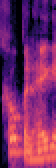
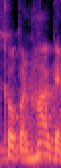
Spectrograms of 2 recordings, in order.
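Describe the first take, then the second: First: The name is pronounced the English way. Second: The name is pronounced the German way. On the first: "if you want the English mispronunciation" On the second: "if you want the German mispronunciation"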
